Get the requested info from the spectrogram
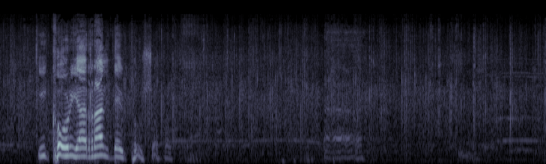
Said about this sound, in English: Somebody ought to clap your hands and praise Him together right now.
